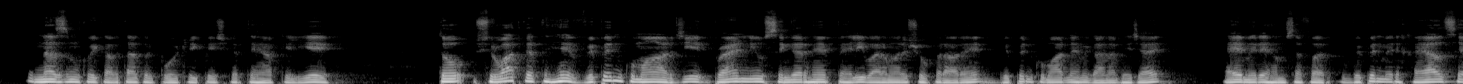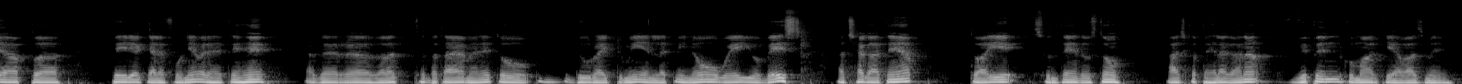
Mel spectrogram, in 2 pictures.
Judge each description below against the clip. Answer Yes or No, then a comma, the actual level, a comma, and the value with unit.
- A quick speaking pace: No, average, 175 wpm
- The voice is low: Yes, low, 105 Hz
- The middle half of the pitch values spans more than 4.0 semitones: No, average, 3.0 semitones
